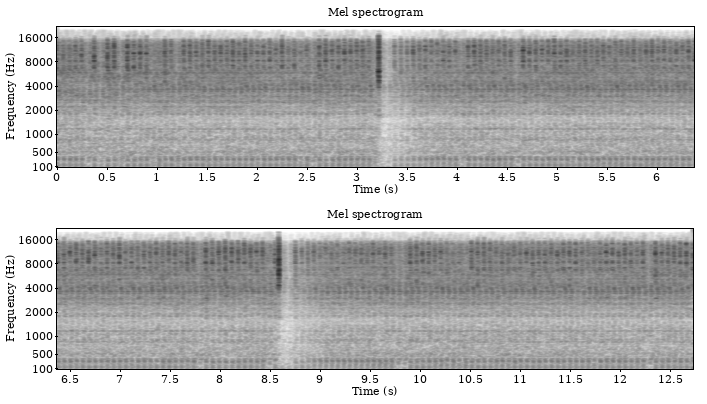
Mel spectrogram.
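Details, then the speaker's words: Old riding mower after replacing the carburetor with a cheap Chinese knockoff, choked start: steady fast even thumping run, holding speed with a brief dip; normal running, far better than before. "years better than it was"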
